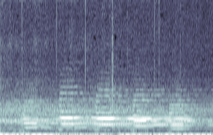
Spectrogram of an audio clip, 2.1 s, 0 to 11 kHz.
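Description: The closing seconds of an early-1990s techno record played from vinyl: quiet, held high synth tones ring on after the last vocal sample, with a few faint clicks.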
